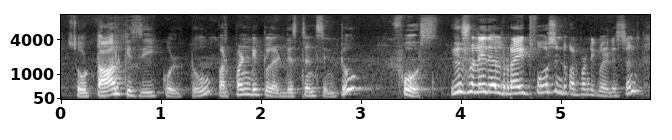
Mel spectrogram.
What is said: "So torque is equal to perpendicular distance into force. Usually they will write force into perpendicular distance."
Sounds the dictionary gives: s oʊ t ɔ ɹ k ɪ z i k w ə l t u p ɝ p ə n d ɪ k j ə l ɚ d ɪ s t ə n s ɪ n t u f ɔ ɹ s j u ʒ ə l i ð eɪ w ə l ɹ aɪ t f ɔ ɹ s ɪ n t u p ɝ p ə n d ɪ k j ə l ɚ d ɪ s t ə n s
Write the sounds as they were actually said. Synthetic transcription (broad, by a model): s oʊ t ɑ ɹ k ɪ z i k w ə l t u p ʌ p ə n d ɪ k j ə l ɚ d ɪ s t ə n s ɪ n t u f ɔ ɹ s j u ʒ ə i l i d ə l ɹ aɪ t f ɔ ɹ s ɪ n t u p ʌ p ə n d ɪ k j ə l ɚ d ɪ s t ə n s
